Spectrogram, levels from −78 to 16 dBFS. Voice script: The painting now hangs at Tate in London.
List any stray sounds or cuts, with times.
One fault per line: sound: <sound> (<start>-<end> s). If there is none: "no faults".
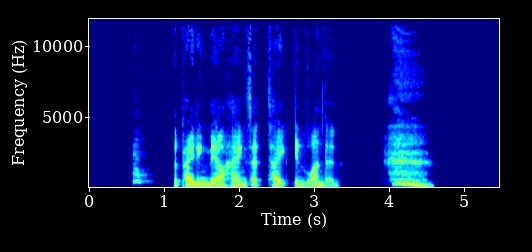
sound: bark (0.6-0.9 s)
sound: laugh (3.9-4.6 s)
